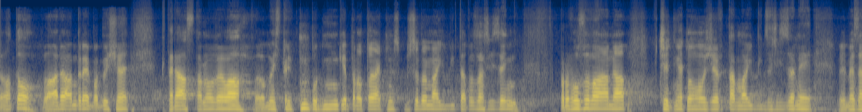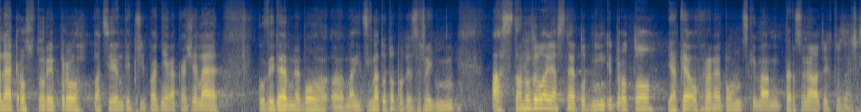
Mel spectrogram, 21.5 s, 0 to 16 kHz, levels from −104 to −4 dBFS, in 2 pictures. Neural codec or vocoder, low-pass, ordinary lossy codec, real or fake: codec, 32 kHz, 1.9 kbps, SNAC; 14.4 kHz; Opus, 32 kbps; fake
